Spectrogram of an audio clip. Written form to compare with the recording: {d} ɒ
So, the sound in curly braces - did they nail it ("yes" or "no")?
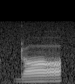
no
